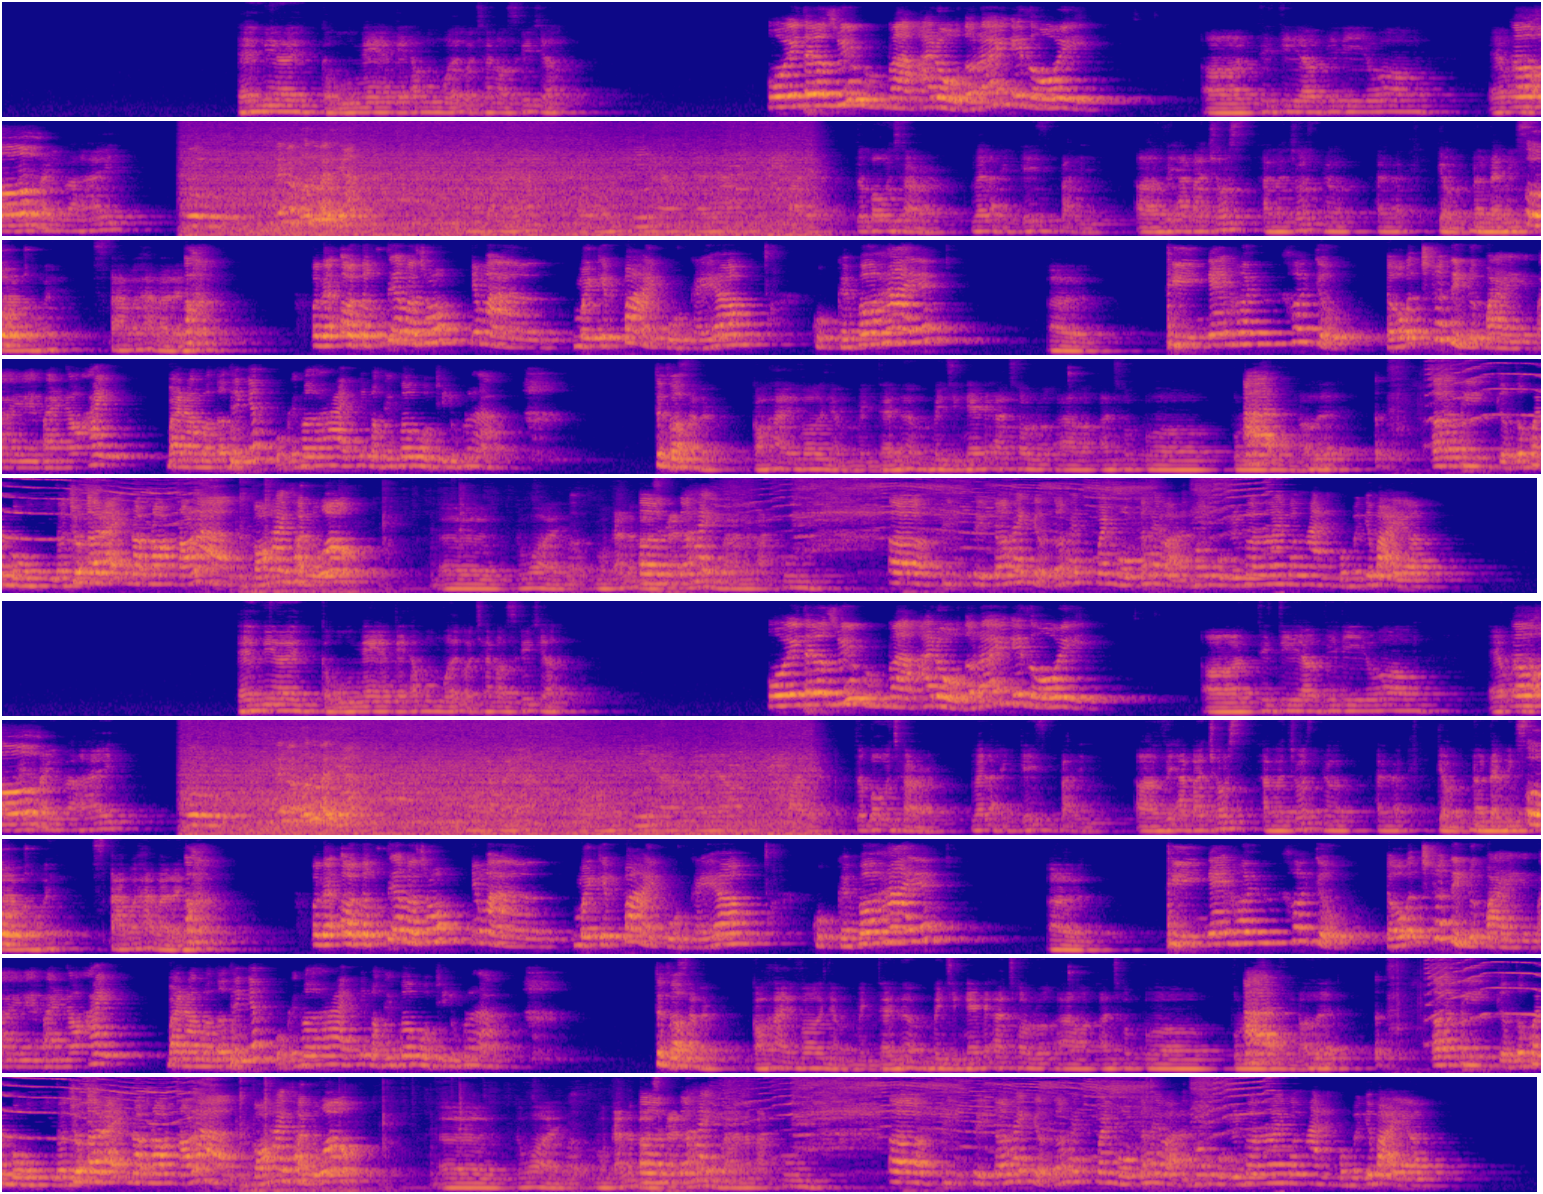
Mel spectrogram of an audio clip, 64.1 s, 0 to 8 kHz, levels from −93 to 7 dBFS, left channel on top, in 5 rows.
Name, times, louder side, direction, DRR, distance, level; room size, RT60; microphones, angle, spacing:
voice 1, 2.0-4.6 10.0-11.8 12.4-13.8 16.7-17.3 17.6-20.6 20.9-21.9 22.2-26.1 26.4-27.4 34.3-34.7 44.0-44.4 44.7-49.7 54.9-58.1, right 1 dB, 45° right, 0 dB, 1.7 m, -32 dB
voice 2, 6.4-9.0 12.6-13.2 14.3-14.7 15.1-15.8 18.1-18.3 25.5-25.8 27.2-27.4 28.2-30.2 30.4-31.8 32.4-33.4 35.3-36.9 37.2-39.4 39.8-43.0 43.9-44.2 48.8-49.0 50.4-54.2 56.6-57.3 58.7-63.1, equal, 15° left, -7 dB, 3.0 m, -24 dB
sound 1, 14.3-19.6, right 1 dB, ahead, 1.5 m, -33 dB
sound 2, 50.0-61.9, right 3 dB, 30° right, 1.4 m, -40 dB
8.4 x 5.5 x 3.0 m, 0.79 s
head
